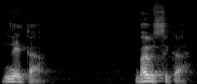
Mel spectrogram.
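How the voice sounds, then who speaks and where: A man interviewing a guest, firing off quick questions and often murmuring his assent. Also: on the low side, expressive, mellow, slightly rough. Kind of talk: rapid-fire interview questions.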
